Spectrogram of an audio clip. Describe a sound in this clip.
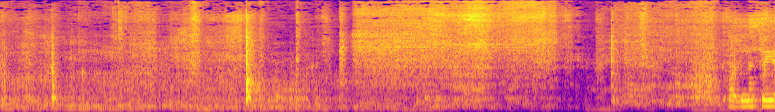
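A metal spoon stirs thick batter in a pan, with wet squelching and scraping.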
